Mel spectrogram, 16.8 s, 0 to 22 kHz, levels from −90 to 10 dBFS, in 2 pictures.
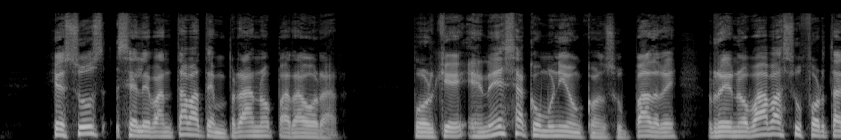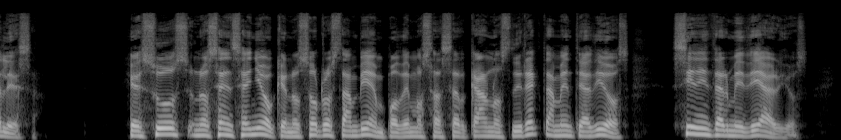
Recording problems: none

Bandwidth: 14.5 kHz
